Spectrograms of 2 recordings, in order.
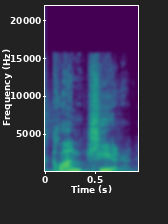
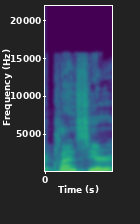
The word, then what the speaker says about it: Klancir: peter it's pethar and his last name is clan cheer so you can try to remember it but peter clancier also works i guess so finally he got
